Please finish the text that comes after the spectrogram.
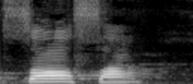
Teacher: Karena huruf hames, jadi pita suaranya enggak rapat, enggak bergetar. Jadi ada rongga yang keluar, rongganya lobang, jadi enggak bergetar sininya.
